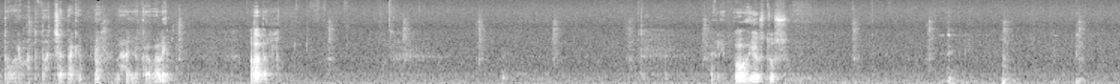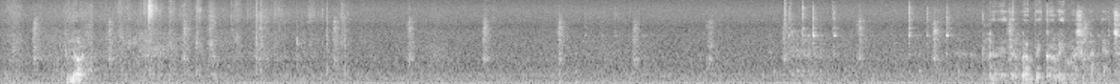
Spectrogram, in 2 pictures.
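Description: A man speaks calmly close to the microphone.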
